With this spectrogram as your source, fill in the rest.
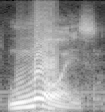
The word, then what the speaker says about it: noise: foil aluminum aluminum foil noise n o noise noise noise e is silent and you see the s s make the z sound z z okay over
